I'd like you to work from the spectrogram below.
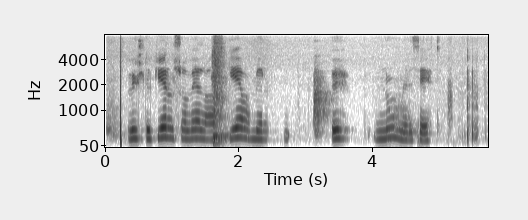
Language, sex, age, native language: Icelandic, male, 12, Icelandic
